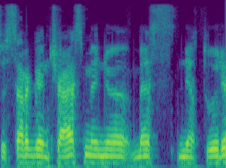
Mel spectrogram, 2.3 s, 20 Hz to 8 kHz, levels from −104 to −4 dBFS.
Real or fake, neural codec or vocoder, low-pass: real; none; 7.2 kHz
